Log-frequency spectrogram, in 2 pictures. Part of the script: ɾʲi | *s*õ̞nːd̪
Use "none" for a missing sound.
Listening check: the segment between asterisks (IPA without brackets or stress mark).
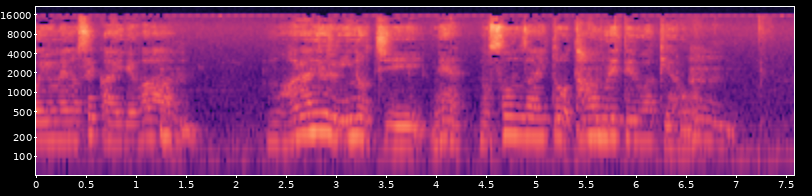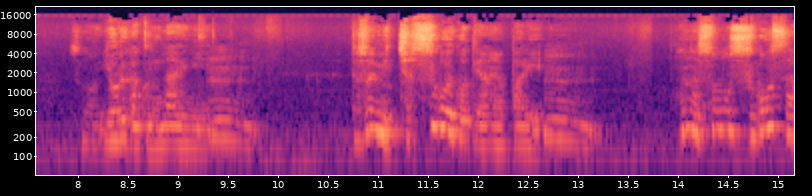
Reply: h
